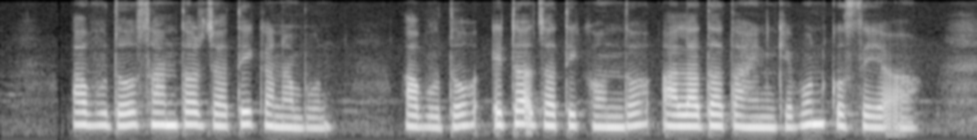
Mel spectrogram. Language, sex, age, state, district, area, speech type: Santali, female, 18-30, West Bengal, Purba Bardhaman, rural, spontaneous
